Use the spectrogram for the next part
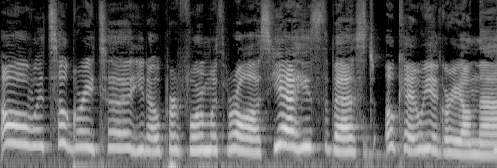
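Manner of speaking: high, loud gushing chatter. Retold or imitated. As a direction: gush politely after a show. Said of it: "I'm always like".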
